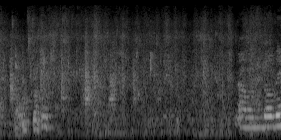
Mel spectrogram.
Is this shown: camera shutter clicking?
no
